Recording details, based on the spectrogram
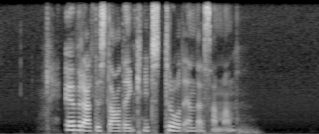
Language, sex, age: Swedish, female, 19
